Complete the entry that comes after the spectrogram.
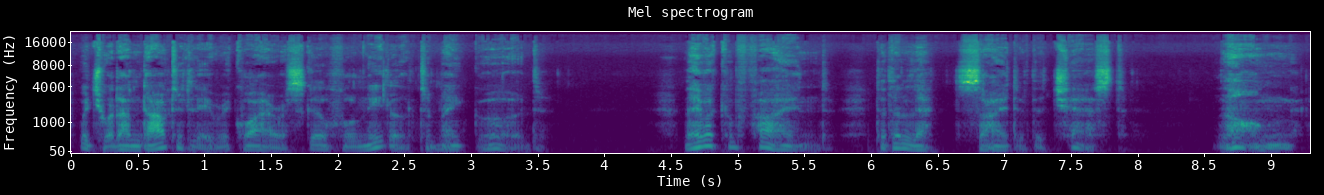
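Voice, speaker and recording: A man reading a literary ghost story as an audiobook narrator, in a measured, formal storytelling manner. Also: sits low, breathy edge, dry recording.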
